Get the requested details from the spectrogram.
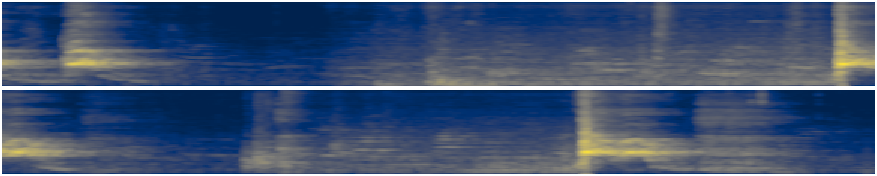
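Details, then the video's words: Pet German Spitz barking three times, about three seconds apart, each bark sharp and explosive, while a woman scolds it in Bengali between the barks. "German Spitz Dog | Barking Spitz"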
